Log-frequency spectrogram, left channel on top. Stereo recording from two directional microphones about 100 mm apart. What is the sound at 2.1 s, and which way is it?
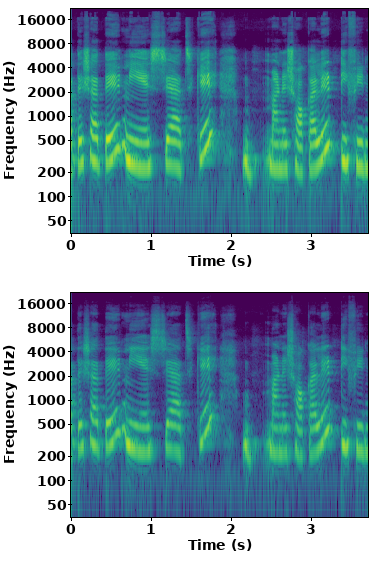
Speech, 10° left (ahead or behind).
